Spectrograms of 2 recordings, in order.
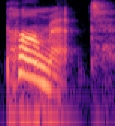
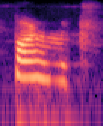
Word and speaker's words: permit: and be careful um when this is a noun like it is here we have to emphasize the first syllable so permit thank you perit great great when we say permit then it's a verb that's one of those funny noun verb pairs um great game Edson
